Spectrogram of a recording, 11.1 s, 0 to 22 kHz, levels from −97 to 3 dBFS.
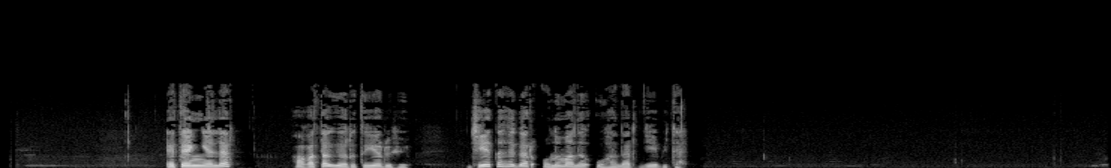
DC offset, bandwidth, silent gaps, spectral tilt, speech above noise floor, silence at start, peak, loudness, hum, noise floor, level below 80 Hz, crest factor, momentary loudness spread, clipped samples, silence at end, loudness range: under 0.1%; 11 kHz; none; -6 dB/octave; 56 dB; 1.65 s; -2 dBFS; -22 LUFS; none; -77 dBFS; -76 dBFS; 24 dB; 18 LU; under 0.1%; 4.3 s; 12 LU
